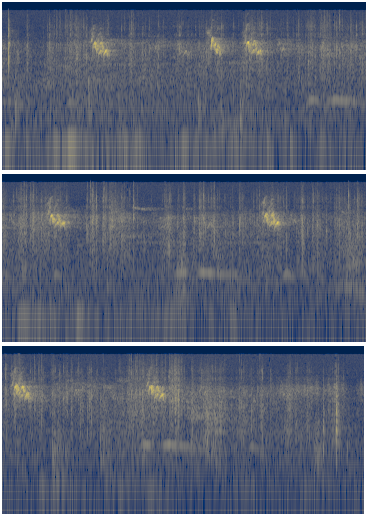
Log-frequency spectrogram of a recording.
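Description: Birds calling: a string of short, high, falling chirps about once a second, with fainter, lower calls in between.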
